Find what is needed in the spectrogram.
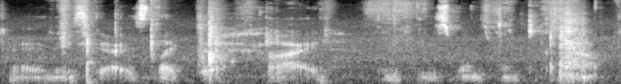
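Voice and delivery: very soft, low, whispery aside; muttering to herself. Real, not acted. Card reader to herself while drawing cards, muttering under her breath. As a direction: talk under your breath, barely voiced.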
